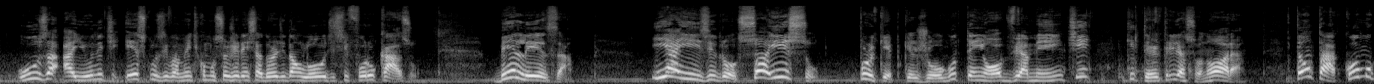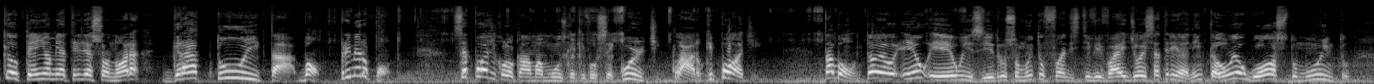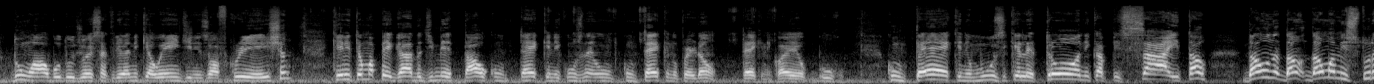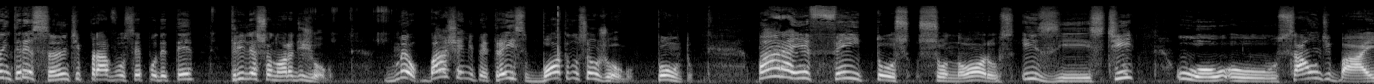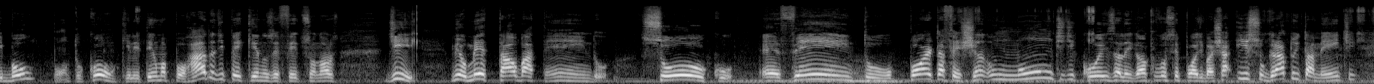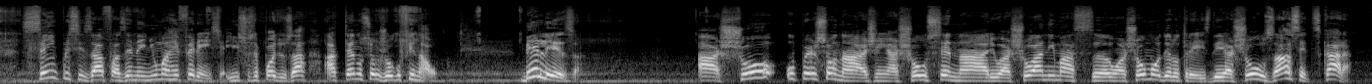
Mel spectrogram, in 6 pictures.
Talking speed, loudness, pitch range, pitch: 145 wpm, -15 LUFS, 170-250 Hz, 200 Hz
